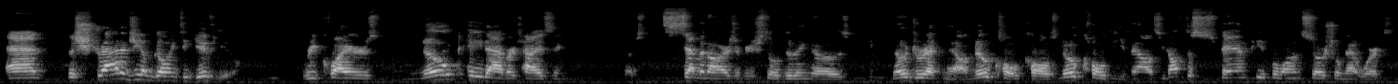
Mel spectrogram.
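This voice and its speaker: Husky man coaching a webinar. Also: fairly high pitch, measured pace, fairly bright tone, low-quality recording. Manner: emphatic, coaching, repeats key points. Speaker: webinar presenter for financial advisors. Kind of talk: live webinar presentation.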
